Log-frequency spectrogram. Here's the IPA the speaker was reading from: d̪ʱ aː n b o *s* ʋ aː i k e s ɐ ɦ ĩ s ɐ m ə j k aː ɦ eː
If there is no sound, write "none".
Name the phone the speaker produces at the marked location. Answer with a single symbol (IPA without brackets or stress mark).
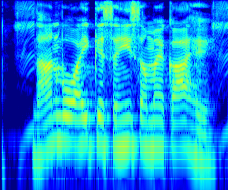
none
